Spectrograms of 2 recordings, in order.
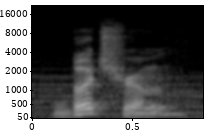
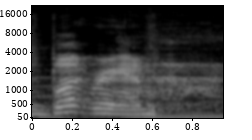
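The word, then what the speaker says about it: Buttram: 1994 Pat B Pat butam us actor and comedian oh you didn't say it right it's but ram butt ram wow really well well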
